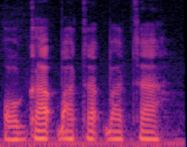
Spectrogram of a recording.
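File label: "oga kpatakpata", Nigerian Pidgin, male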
